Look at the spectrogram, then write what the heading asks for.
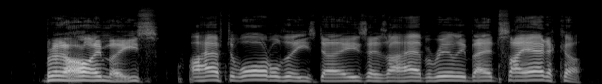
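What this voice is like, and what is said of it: Imitates another person's voice. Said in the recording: “my perfect impression”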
